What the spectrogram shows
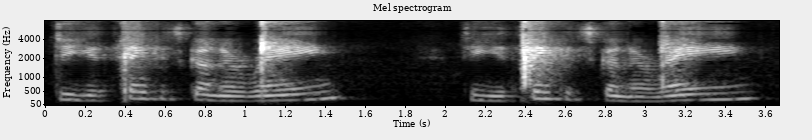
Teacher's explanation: two stresses think rain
